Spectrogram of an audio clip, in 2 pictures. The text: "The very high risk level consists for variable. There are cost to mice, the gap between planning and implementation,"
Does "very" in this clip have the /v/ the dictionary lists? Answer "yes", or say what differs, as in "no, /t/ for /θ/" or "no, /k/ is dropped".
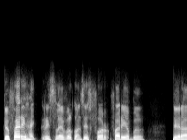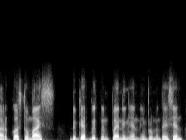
no, /f/ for /v/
